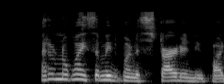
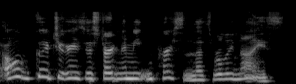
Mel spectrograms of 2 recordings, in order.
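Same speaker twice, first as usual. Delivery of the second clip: high, quick and pleased; cheery inner thought; 5 semitones higher, 5 dB quieter than usual. Retold or imitated. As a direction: chirp it out brightly, pleased. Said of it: "I thought".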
